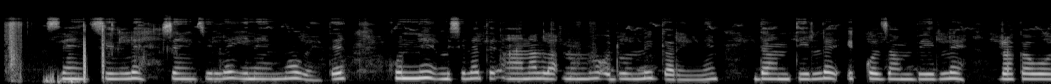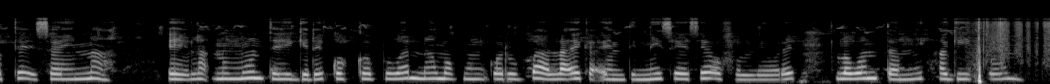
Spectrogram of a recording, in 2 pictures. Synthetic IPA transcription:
sɛnsɪlːɛsensɪlːɛjɪneːmːɔwet̪ɛkʊnːɛmɪsɪlɐt̪ɛʔaːnɐlɐʔnʊmːɔːd̪unːɪɡɐɾɪnːɛ | d̪ɐnt̪ilːɛɪkːɔzɐmbiːlːɛ | ɾɐkɐwɔt̪ːɛsɐjnːa | lɐʔnʊmːɔnt̪ɛhɪɡɛd̪ɛkɔkːɔbːɪwɐnːɐmɔkʼʊŋkʼɔɾʊbːalɐʔɛkɐʔɛnt̪ɪnːɪseːsɛɔfɔlːɛjɔɾɛlɔwɔnt̪ɐnːɪhɐɡiːkːoːnːɐ

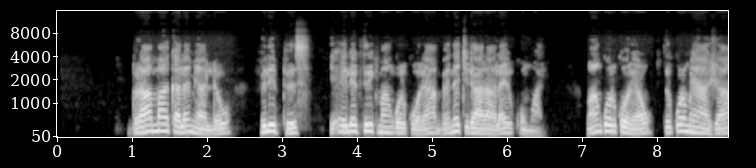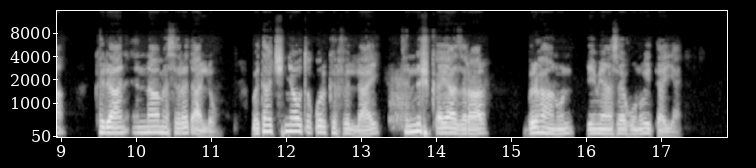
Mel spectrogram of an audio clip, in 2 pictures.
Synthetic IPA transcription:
bɨɾamakʼələmjalːəw | filipʰːɨs | jɛʔelek̚t̪ɾikmaŋkʼo̞ɾkʼo̞ɾjabənət͡ʃʼd̪aɾalajːkʼomwal | maŋkʼo̞ɾkʼoɾjawt̪ʼɨkʼuɾməjaʒa | kʰɨd̪anɨnːaməsəɾət̪ʰalːə̰hu | bət̪ʰat͡ʃːɪɲːawt̪ʼɨkʼuɾkʰɨfɨlːajt̪ʰɨnːɨʃkʼəjazɨɾaɾ | bɨɾɦanunjɛmːijasaβho̞no̞jɪt̪ʰːajːa̰l

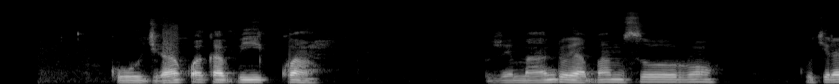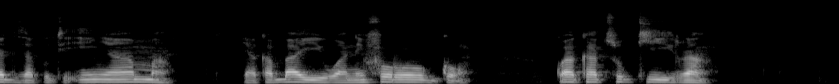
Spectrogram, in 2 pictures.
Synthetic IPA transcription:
kud͡ʒɡakwakaɓikwa | ʐe̞m̤ando̞japamuso̞ro̞ | kut͡ʃiɾatid͡zakutḭʔiɲama | jakaɓajiwane̞foɾo̞ɡʱo̞ | kwʔakat͡sukʰiːra

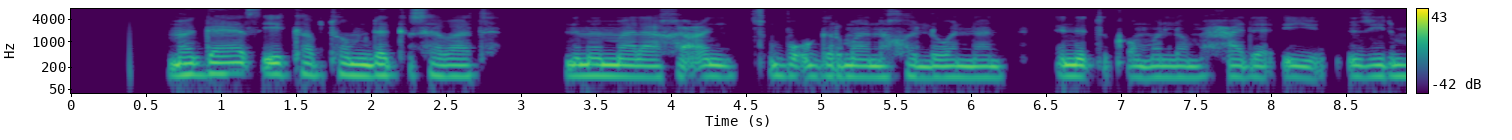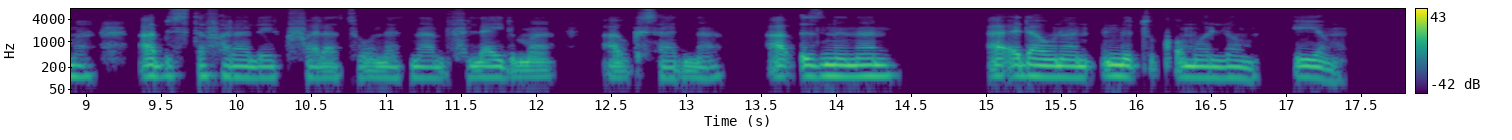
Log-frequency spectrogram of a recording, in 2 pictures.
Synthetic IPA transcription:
mɐɡajat͡sʼikʰaβt̪ʰo̞md̪ɐkʼːisɐβat̪ | nɨmɐmːalaxɐ̰ʕɨ̰nt͡sʼɨbuʔʼɡɨɾmanɨxɐlːɨwonːan | ʔɨnːɨt̪ʼɨkʼːɐmɐlːo̞mħad̪ɐʔɨjːuʔɨzid̪ɨmːaʔaβzɨt̪ʰɐfɐlalɐjukʰɨ̥fɐla̰t̪sɐ̰wṵnːɐt̪nabɨfɨlʔa̰jd̪ɨmːa̰ | ʔa̰βkʰɨ̥sad̪na | ʔa̰βɨznɨnan | ʔa̰ʔɨd̪awnanɨnːɨt̪ʼɨkʼːomɐlːo̞m | ʔɨjːo̞m

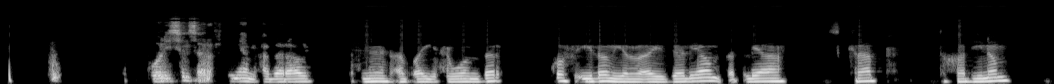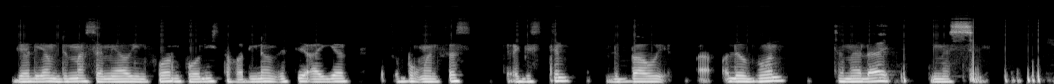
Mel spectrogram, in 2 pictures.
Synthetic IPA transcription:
pʰolisɨnsɐ̰ɾɐ̰ft̪ʰɨnːamaħbɐɾawi | t̪ʰʼɨħnɨt̪aβkʼɐjːɪħɨwombɐɾ | kʰo̞filo̞mjɪrɐʔajːuɡɐliʔo̞mkʼɐt̪ʼlija | skʰɾap̚ | t̪ʰɐxɐd̪ino̞m | ɡɐliʔo̞md̪ɨmːasɐmjawinfo̞ɾmpʰo̞list̪ʰɐxɐd̪ino̞mʔɨt̪ʰiʕajɛɾ | t͡sʼɨbːukʼmɐnfɐs | t̪ʰɨʕɨɡɨst̪ʰɨnlɨbːawi | ʔa̰qʼlɨβun | t̪ʰɐmɐlajjɪmɐsɨ̰l

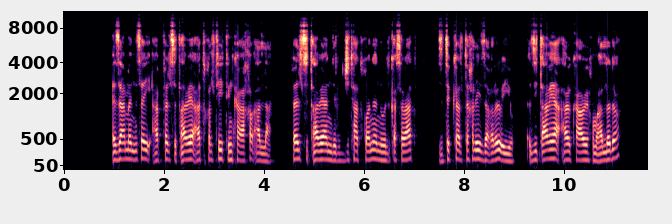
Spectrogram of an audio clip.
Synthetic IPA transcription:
ʔɨzamɐnsɐjʔaβfɐlsɨt̪ʼaβjaʔːt̪ʰɨ̥xɨlt̪ʰit̪ʰɨŋkʰɐɾaxɐβa̰lːa | fɐlsit̪ʼaβjand̪ɨɾɨd͡ʒːit̪ʰat̪kʰo̞nɐnɨwʊlkʼɐsɐβat̪ | zɨt̪ʰɨkʰːɐlt̪ʰɨxlizɐχʼɾɨβɨjːu | ʔɨzit̪ʼaβjaʔaβkʰaβawixumalːɐd̪o̞

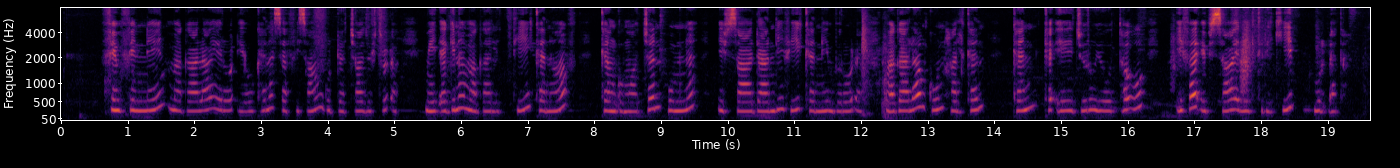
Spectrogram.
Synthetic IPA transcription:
fɪnfɪnːe̞ːnmɐɡaːlaːjɛɾo̞ːᶑɪjo̞ːkɐnɐsɐfːɪsaːŋɡʊd̪ːɐt͡ʃːaːd͡ʒɪɾt̪uːᶑɐ | miːᶑɐɡɪnɐmɐɡaːlɐt̪ːiːkɐnaːf | kɐŋɡʊmaːt͡ʃːɐnhʊmnɐ | ɪbsaːd̪aːnd̪iːfɪkɐnːe̞ːnbɪɾoːᶑɐmɐɡaːlaːŋkʊnhɐlkɐŋ | kɐŋkʰɐʔe̞ːd͡ʒɪɾʊjo̞ːt̪ɐʔʊ | ʔɪfɐɪbsaːɛlɛkt̪ɪɾiːkʰiːnmʊlʔɐt̪ɐ̥

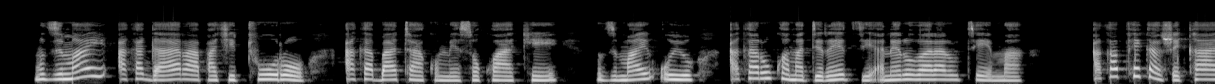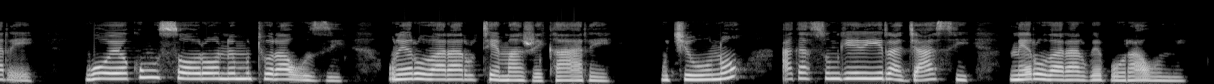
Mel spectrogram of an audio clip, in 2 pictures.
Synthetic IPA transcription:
mud͡zimaiakaɡʱaɾapat͡ʃitʰuɾo̞ | akaɓatakume̞so̞kwaːkʰe̞ | mud͡zimaiʔuju | a̰kaɾukwamadʱiɾe̞d͡ziʔa̰ne̞ɾuʋaɾarutʰe̞ːma̰ː | kap͡fe̞kaʐe̞kʰaːrḛ | ŋɡuojokumuso̞ɾo̞ne̞mutuɾauzi | une̞ɾuʋaɾaɾutʰe̞maʐe̞kʰaːre̞ | mut͡ʃiuno̞ | a̰kasuŋɡirirad͡ʒasi | ne̞ɾuʋaɾarwe̞bʱuɾauːni

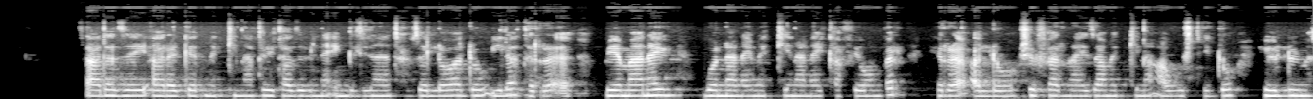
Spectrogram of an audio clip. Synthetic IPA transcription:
sʼad̪azɐjʔaɾəɡət̪məkʰːinat̪ʰəwit̪ʰazɨβɨlnajʔɨŋɡlizant͡sʼħɨfzɐlːəwad̪oβʔilat̪ʰɨɾːəʔə̰bjɛmanaj | bonːanajməkʰːinanajkʰafewɔmbəɾ | jɪɾəʔʔalːəwʃɪfəɾnajzaməkʰːinaʔaβːʊʃt̪ʼjɪd̪o̞jɪhɨlːujɪmə

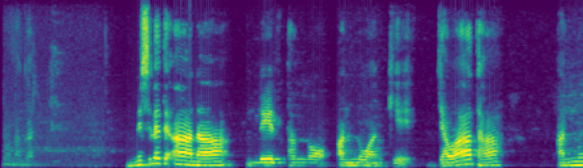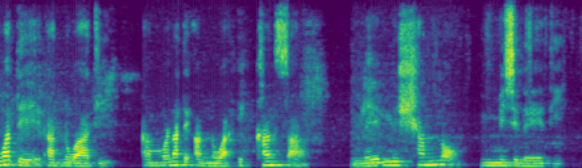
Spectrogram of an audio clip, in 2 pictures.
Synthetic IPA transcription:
mɪsɪlɛt̪ɛʔaːnaː | leːlt̪ɐnːɔɐnːʊwɐŋkɛ̰ | d͡ʒɐwaːt̪a | ʔɐnːʊwɐt̪ɛɐnːʊwaːt̪ɪ | ɐmːɐnɐt̪ɛʔɐnːʊwɐɪkʰːɐnsɐ̰ | le̞ːlːɪʃːɐnːɔ | mɪsɪleːt̪ɪ

